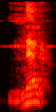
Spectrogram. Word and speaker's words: Nefer: It's called the Nefer, N-E-F-E-R, closer to the pronunciation of what? Netter. Only letter changes the F to the T.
